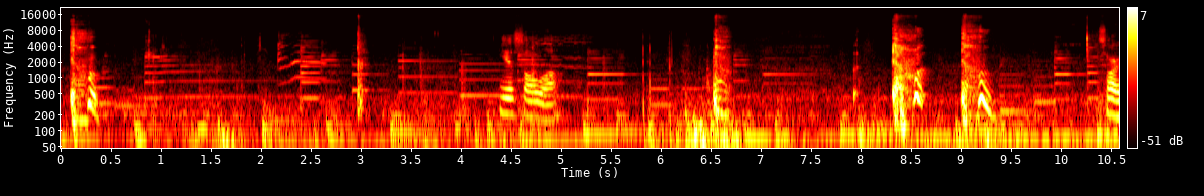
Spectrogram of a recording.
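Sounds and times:
harsh coughing fit: 0:00.1 - 0:00.5, 0:06.4 - 0:06.9, 0:07.9 - 0:09.4
speech: 0:00.2 - 0:00.9, 0:04.4 - 0:05.1.

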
